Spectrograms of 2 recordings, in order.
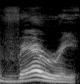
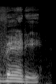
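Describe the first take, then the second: First: The r is curled back, like a caipira r. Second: The r is not curled back. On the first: The speaker calls it right. "o som do R é sempre aquele R caipira" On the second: The speaker calls it wrong. "não é very"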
